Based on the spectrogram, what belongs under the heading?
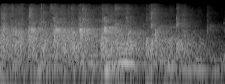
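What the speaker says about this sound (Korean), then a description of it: "영광의 박수 한번 주시기" A crowd at a mission training graduation and appointment ceremony held in a university memorial hall applauds, a steady wash of many hands clapping together, fairly loud and continuous before tapering slightly at the end.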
